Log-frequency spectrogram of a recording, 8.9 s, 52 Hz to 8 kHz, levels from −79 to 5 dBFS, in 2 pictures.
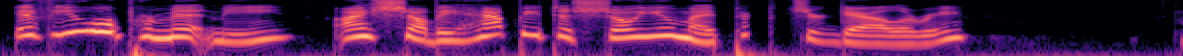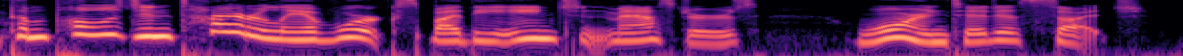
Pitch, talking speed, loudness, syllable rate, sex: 255 Hz, 170 wpm, -18 LUFS, 5.6 syllables/s, female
